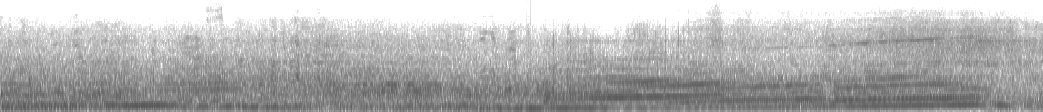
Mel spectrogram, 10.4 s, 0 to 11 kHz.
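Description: Historic race cars in a 2008 VHC endurance series race, an Alpine and a Chevron B21 among them, drone steadily with engines revving and shifting up as they pass close by, under continuous commentary.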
